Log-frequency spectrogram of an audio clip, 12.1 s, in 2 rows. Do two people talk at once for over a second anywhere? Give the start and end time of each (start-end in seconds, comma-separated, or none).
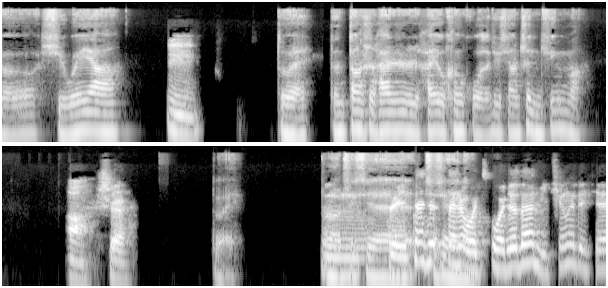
9.2-10.8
